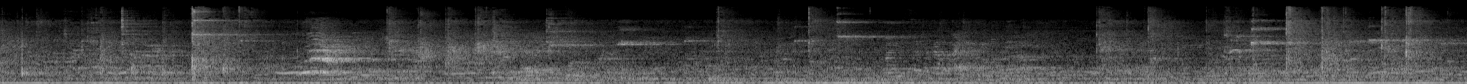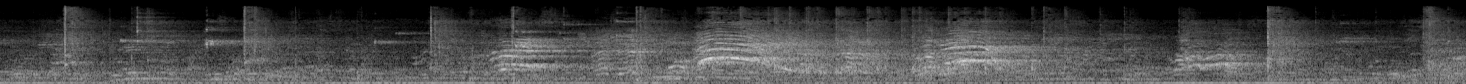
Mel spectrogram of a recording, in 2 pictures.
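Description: People chatter in the background of a large echoing hall.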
